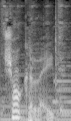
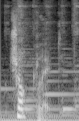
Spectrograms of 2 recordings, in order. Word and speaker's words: chocolate: with no lighted syllable that means we don't pronounce it rather than chocolate we say chocolate vegetable is another one we don't say vegetable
